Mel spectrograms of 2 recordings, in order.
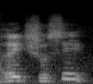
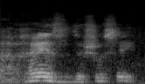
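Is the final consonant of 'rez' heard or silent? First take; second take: silent; heard. First: The z of rez is silent. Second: The z of rez is pronounced. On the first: The speaker calls it right. "on dit par exemple" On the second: The speaker calls it wrong. "on ne dit pas"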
